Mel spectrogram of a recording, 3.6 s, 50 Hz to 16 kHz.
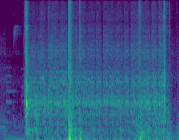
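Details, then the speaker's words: Mk1 Volkswagen Golf paddock find cranks in uneven bursts with a few sputtering catches but won't run. A spark flash was seen; a blocked exhaust or a distributor 180° out is suspected, not confirmed. "oh I saw a bit of a flash down there unless the exhaust is completely blocked so that's very unluckly"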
